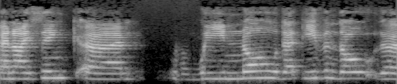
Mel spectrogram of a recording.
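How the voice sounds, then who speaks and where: A woman in a Finnish accent, fairly high in pitch, at a fairly slow pace. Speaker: conference chair. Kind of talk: conference meeting discussion. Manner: halting, many fillers.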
